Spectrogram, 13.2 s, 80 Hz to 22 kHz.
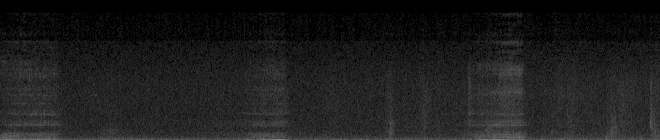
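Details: A sleeping dog, a female, lying on the sofa snores in three rough, low bursts, about 13 a minute, over quiet room noise; snoring.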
